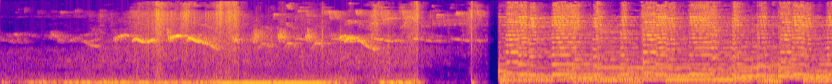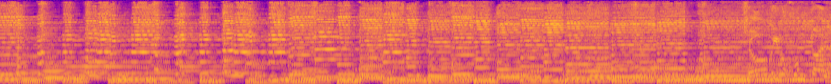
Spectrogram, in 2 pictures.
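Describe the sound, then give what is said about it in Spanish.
Birds calling with quick, bright chirps and warbles over a low rumble for the first five seconds. The calls cut off abruptly and loud music takes over for the rest. “Acá están los demás pájaros que los están saludando a Juan Carlos Chévez”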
